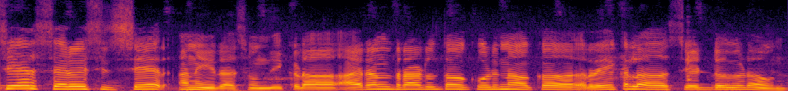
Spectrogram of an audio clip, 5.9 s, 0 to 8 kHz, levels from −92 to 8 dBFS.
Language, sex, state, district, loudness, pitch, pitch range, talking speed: Telugu, male, Andhra Pradesh, Sri Satya Sai, -13 LUFS, 175 Hz, 155-195 Hz, 160 wpm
